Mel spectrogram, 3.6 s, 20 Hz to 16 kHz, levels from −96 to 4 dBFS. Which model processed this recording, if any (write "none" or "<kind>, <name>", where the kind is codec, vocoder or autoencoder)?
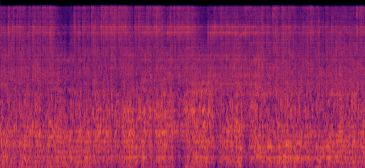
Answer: vocoder, BigVGAN v2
